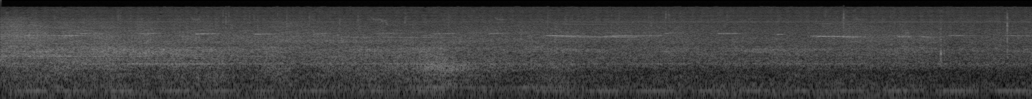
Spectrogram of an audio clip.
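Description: Slow-moving Union Railroad slab train rolling past: a low diesel locomotive hum over steady rail and wheel noise, with short high-pitched squeaks recurring now and then.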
